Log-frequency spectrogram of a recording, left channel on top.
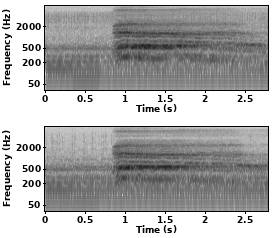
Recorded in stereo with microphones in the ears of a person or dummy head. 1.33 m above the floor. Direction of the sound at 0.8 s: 25° right (ahead or behind).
